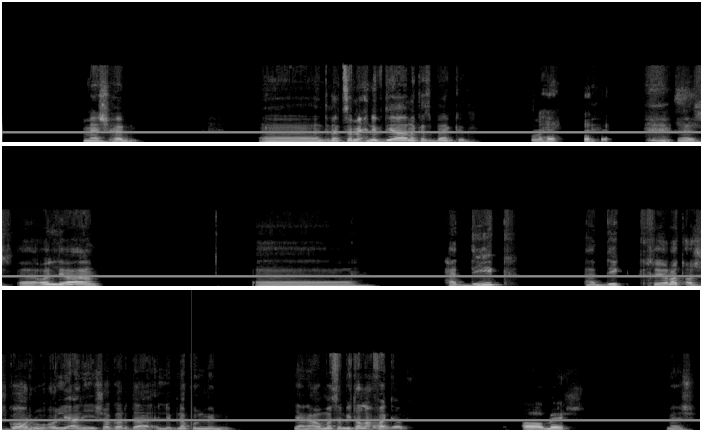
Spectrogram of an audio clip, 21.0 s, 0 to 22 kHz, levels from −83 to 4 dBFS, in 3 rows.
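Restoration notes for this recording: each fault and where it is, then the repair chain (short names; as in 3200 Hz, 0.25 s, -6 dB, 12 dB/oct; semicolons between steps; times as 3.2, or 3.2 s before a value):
tone 1600 Hz -37 dBFS
15.87 pop -21 dBFS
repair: de-click; notch 1600 Hz, Q 30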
